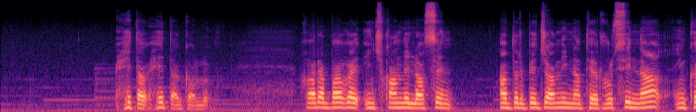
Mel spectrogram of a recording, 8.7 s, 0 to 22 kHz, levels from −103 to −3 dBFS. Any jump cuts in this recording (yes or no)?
no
